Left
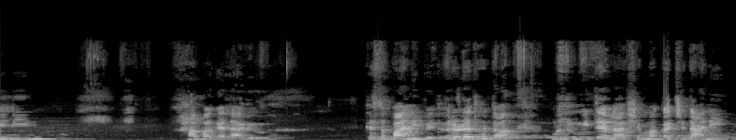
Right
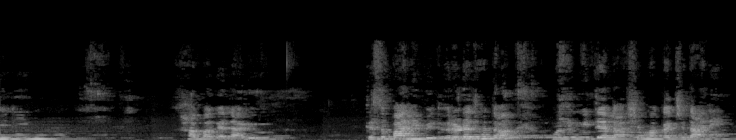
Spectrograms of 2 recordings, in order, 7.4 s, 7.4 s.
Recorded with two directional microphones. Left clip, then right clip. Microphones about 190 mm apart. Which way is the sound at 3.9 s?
15° left (ahead or behind).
